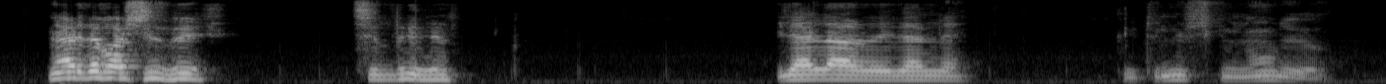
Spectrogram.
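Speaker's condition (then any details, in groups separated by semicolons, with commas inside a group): No condition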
